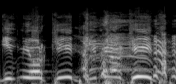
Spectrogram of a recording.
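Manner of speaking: loud, very high put-on Arabic accent. Speaker imagines how their dad would say it, in an arabic accent imitating dad. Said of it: "Speaking English in an Arabic accent".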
